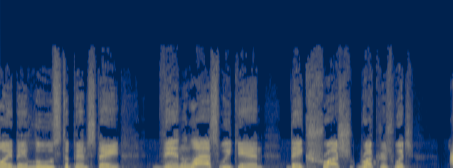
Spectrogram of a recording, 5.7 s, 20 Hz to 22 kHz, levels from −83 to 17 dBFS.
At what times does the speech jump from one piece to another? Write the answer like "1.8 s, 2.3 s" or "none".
1.7 s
